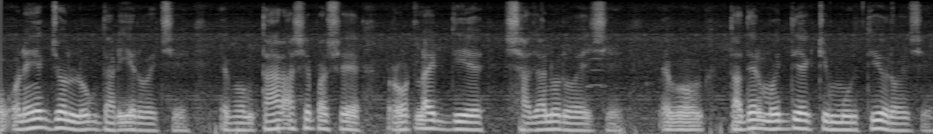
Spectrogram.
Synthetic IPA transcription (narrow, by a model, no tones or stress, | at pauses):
ʔɔ̰nekd͡ʑonlokd̪aɽijeɾɔet͡ɕʰḛ | ḛboŋt̪aɾa̰ʃepaʃe | ɾo̰ʈlajʈ̚d̪ije | ʃad͡ʑanuɾɔjet͡ɕʰḛ | ḛbo̰ŋt̪ad̪eɾmojd̪ʱːeekʈimuɾt̪ioɾɔet͡ɕʰe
